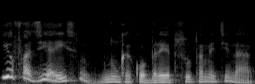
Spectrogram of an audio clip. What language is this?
Portuguese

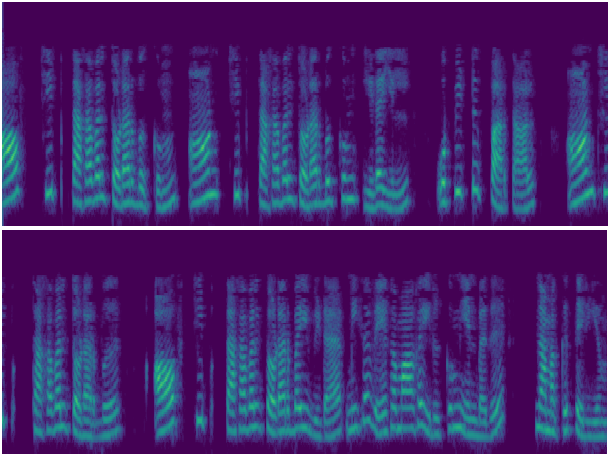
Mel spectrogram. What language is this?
Tamil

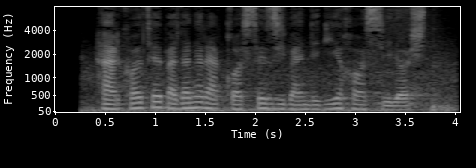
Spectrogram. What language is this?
Persian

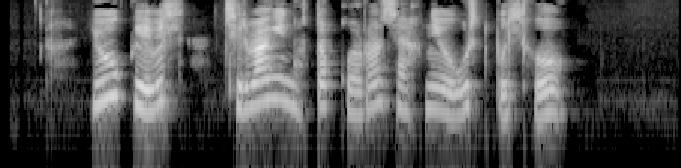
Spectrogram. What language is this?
Mongolian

